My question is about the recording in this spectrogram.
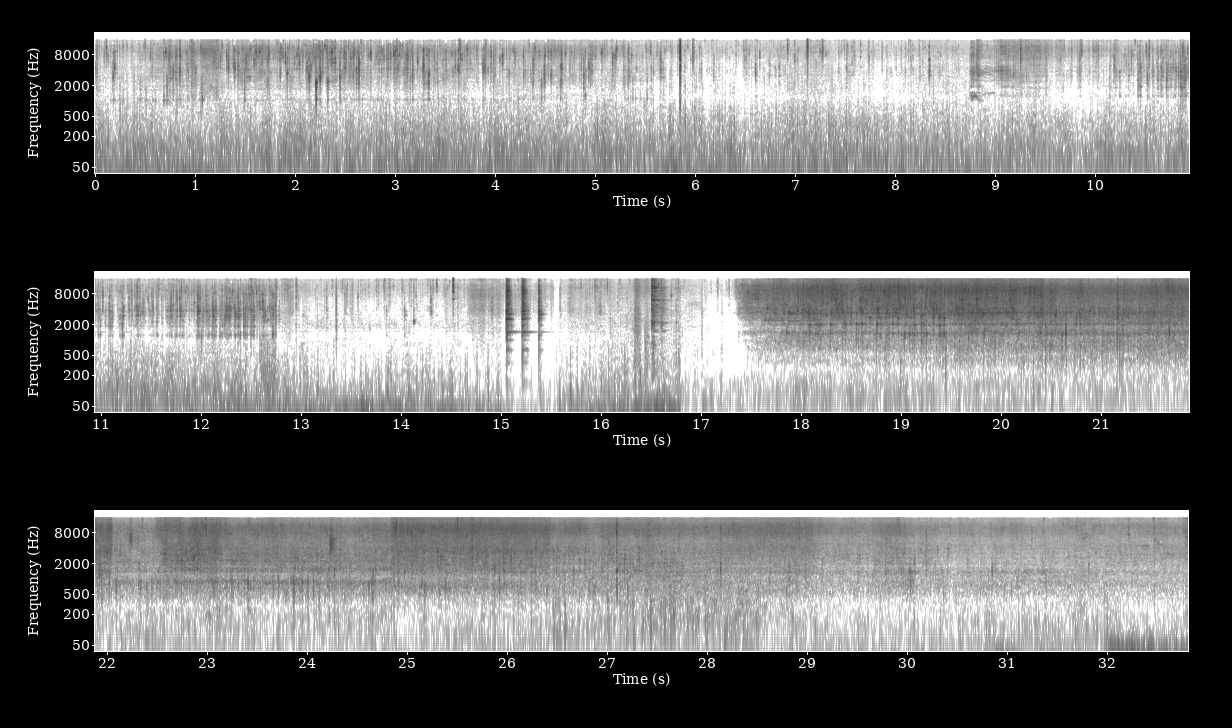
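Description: Ghee heating in an aluminium pot over a wood fire: a low rumble with scattered crackles and clicks. About seventeen seconds in, after a brief drop, a loud steady sizzle starts as lamb pieces deep-fry in the hot ghee.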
